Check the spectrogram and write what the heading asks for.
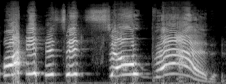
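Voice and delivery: high, slow laughing wail; laughing exasperation. Real, not acted. Gamer laughing at a hopeless cave taming, high and slow. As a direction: laugh it out in despair.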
